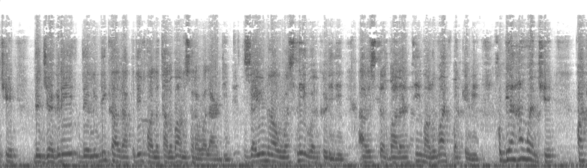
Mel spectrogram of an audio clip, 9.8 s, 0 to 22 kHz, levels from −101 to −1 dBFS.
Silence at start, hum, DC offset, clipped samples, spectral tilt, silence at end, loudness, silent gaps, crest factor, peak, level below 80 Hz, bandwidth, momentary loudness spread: 0 s; none; under 0.1%; under 0.1%; -3 dB/octave; 0 s; -32 LUFS; none; 18 dB; -14 dBFS; -38 dBFS; 15.5 kHz; 7 LU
